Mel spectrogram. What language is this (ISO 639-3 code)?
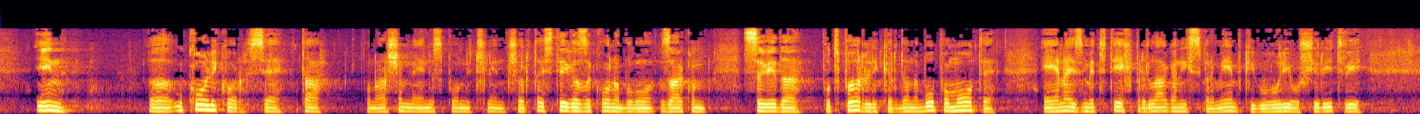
slv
